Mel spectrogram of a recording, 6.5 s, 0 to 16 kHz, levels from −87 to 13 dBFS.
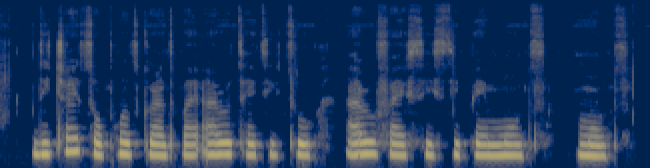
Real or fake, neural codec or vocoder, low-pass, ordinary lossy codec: fake; vocoder, 44.1 kHz, 128 mel bands every 512 samples, BigVGAN v2; 14.4 kHz; MP3, 96 kbps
